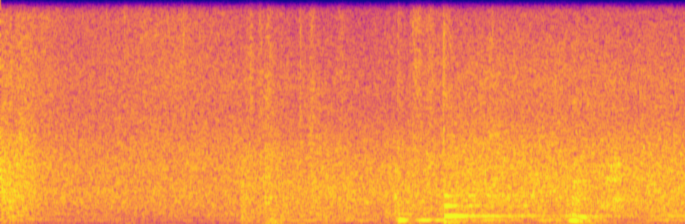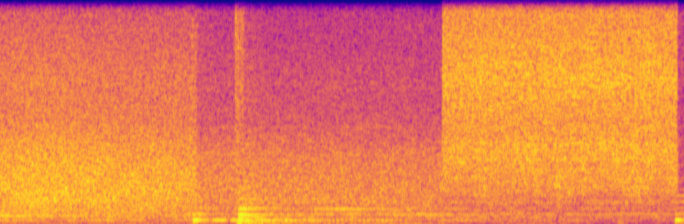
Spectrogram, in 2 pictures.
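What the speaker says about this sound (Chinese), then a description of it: "外面的这个大海、风的声音更真实的传过来" Sea waves and wind heard from an open balcony door on the Oki Islands, Japan: a broad steady wash of surf and breeze with faint tonal hums, ending in a quieter muffled stretch, no speech.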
